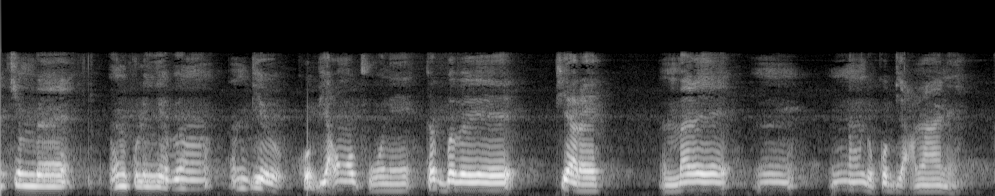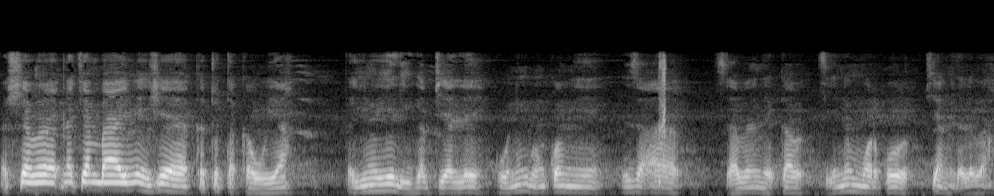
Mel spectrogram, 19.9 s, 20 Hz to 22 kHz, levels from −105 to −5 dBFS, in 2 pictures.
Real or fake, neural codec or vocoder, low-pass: real; none; 7.2 kHz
